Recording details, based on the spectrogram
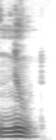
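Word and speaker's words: نون: And in Arabic, the letter N, when sounded out, is pronounced Nun.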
